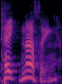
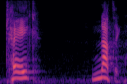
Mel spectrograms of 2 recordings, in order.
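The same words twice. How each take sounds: First: Said in the usual way. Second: Take, pause, nothing, each word set apart; stress on Take nothing. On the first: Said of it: "But what he said". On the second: Shown as a demonstration. Preacher spelling out the bare command for the congregation, word by word. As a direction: Take and nothing pulled apart by a pause, both a little louder. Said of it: "if that's all he said, then that's what that means".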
